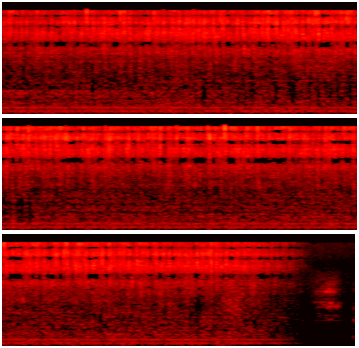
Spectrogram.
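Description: Faint steady background hiss with a low electrical hum, cutting off abruptly at the end: room tone.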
